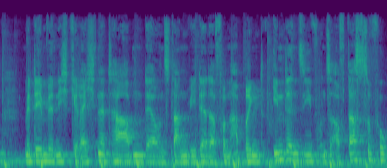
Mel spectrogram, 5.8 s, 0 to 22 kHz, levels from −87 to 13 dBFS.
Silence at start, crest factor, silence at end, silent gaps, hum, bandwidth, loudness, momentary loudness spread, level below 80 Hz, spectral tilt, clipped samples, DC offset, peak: 0 s; 14 dB; 0 s; none; none; 16.5 kHz; -19 LUFS; 4 LU; -30 dBFS; -4.5 dB/octave; under 0.1%; under 0.1%; -4 dBFS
